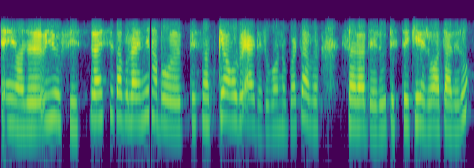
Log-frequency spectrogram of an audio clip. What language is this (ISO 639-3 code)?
nep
